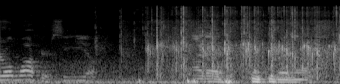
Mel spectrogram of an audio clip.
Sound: crowd claps

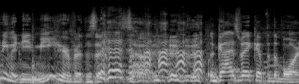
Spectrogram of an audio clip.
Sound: both laugh

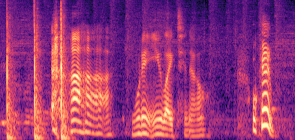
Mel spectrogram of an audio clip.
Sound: laughing

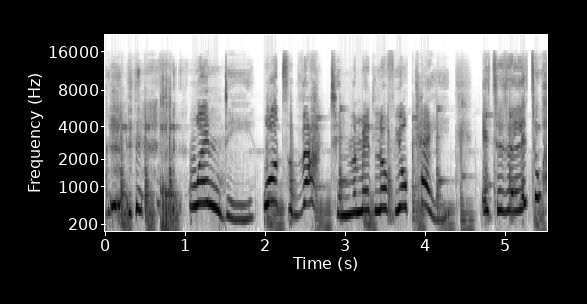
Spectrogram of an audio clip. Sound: snorts

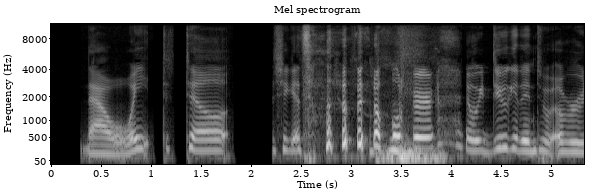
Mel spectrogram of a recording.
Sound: laughs

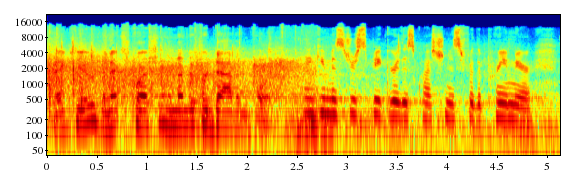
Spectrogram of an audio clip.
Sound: applause

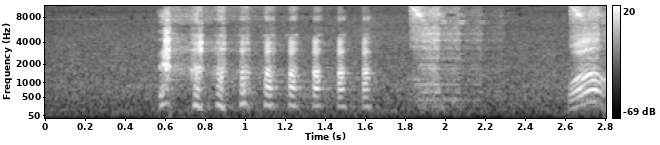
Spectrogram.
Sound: chuckles

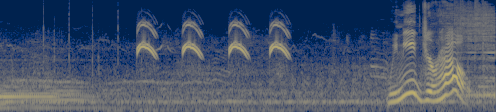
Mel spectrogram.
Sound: squawking

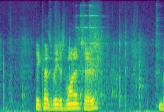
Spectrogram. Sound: tools clatter

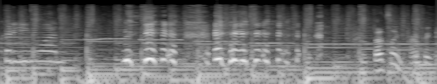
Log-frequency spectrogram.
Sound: laughs

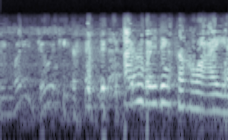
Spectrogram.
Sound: laughing

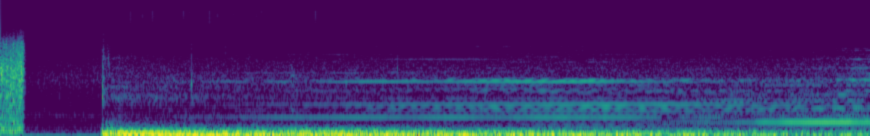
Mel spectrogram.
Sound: distant explosion

